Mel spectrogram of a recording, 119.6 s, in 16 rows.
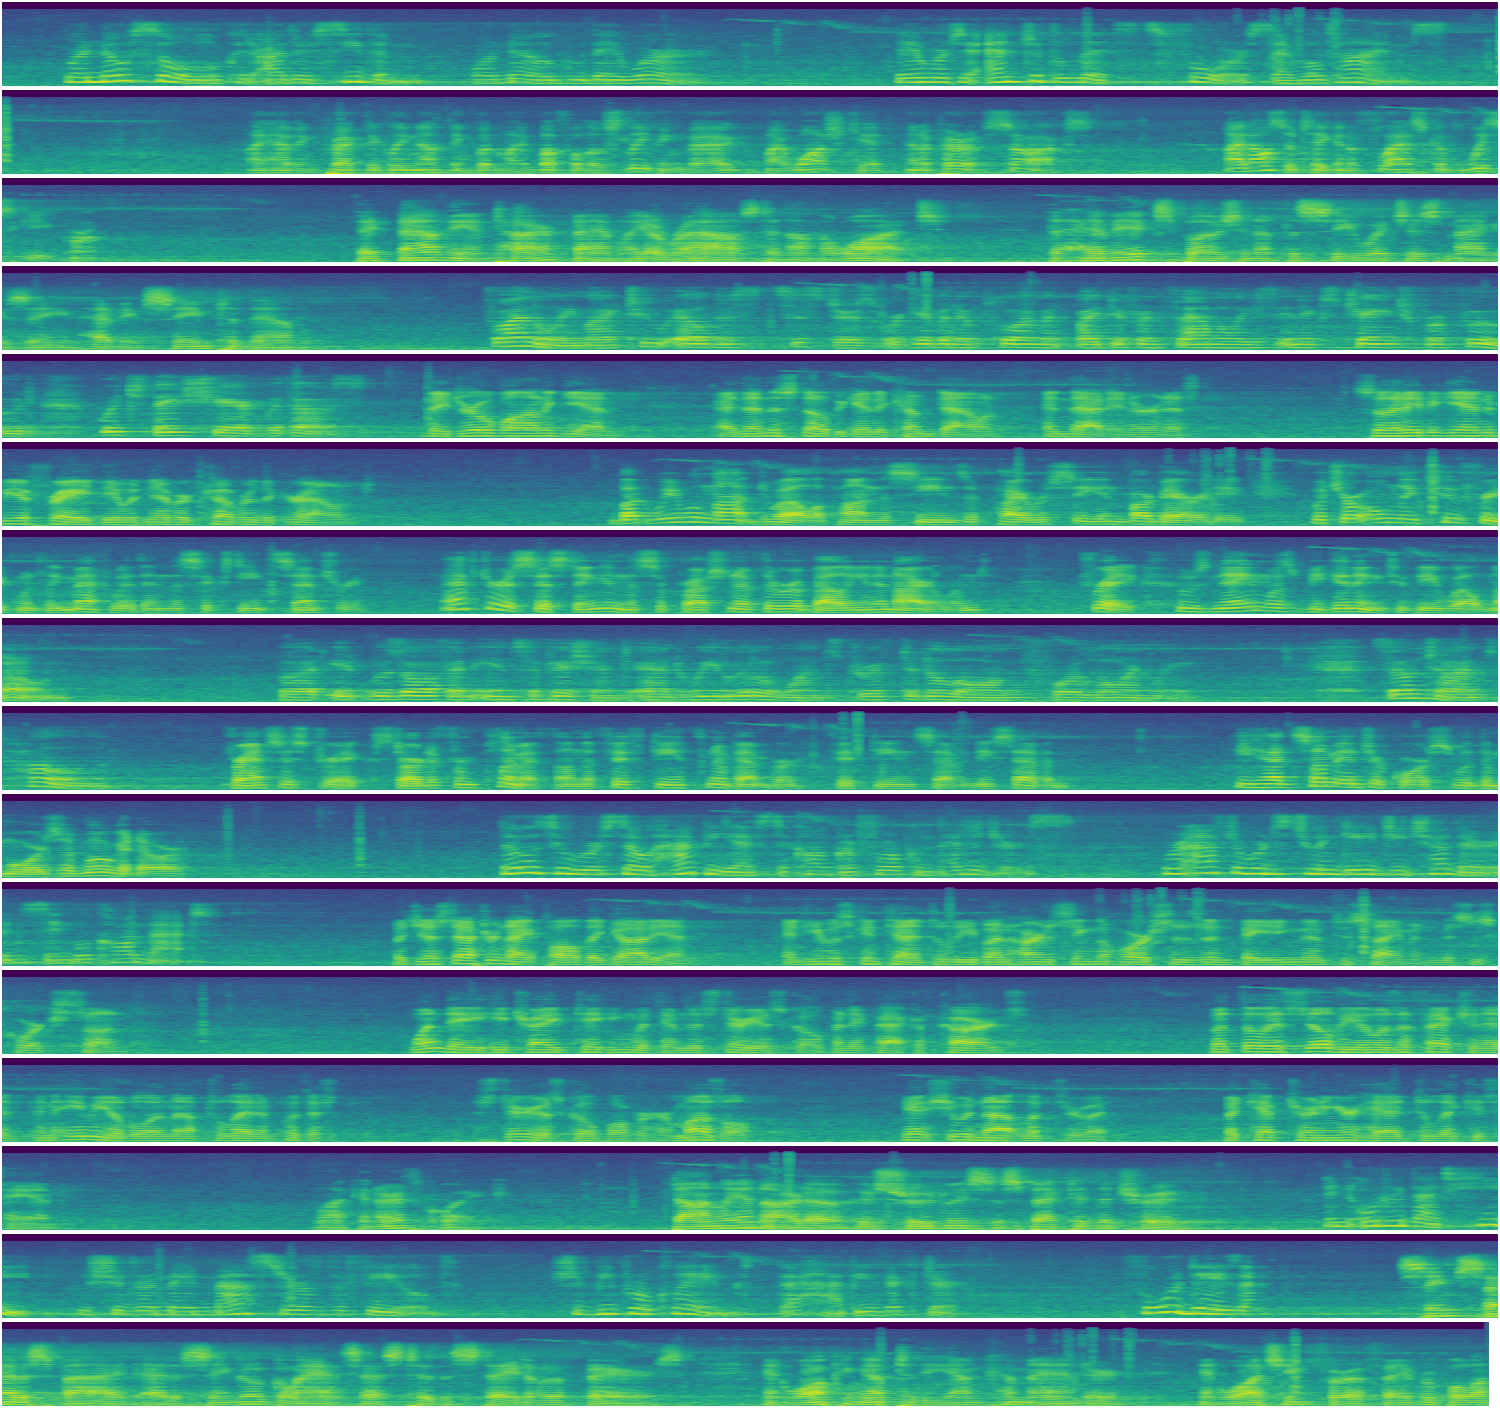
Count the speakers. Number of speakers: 6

